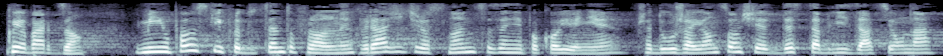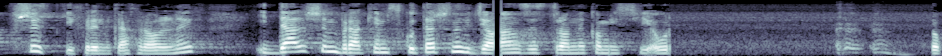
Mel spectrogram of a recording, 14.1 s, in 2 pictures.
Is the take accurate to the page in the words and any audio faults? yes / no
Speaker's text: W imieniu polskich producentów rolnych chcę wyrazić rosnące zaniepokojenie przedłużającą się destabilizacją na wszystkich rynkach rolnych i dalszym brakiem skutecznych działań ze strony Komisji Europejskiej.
no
